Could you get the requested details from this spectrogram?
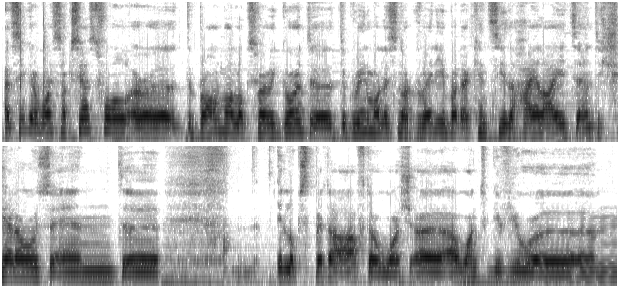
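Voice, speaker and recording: A man with a German accent speaks at a fairly high pitch and a moderate pace, with ordinary pitch variation. Noticeable background noise is present. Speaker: miniature painting YouTuber. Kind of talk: hobby tutorial and review. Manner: halting, many fillers.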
